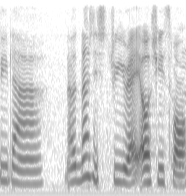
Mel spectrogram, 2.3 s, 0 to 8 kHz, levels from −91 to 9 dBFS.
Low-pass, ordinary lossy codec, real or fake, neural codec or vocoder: 7.2 kHz; none; real; none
